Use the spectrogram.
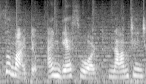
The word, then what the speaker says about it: Zomato: Zomato, तो they wanted something universal and familiar, and इसी वजह से उन्होंने नाम Zomato रखा, like something which rhymes with tomato but with a zing to it, so Zomato.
